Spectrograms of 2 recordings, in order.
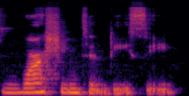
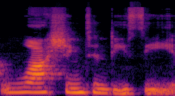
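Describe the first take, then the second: First: "Washington" with an R slipped in; regional "Warshington". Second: Said in the usual way. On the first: Shown as a demonstration. Correcting to Maryland speech, Washington with an added R. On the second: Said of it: "It's not".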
